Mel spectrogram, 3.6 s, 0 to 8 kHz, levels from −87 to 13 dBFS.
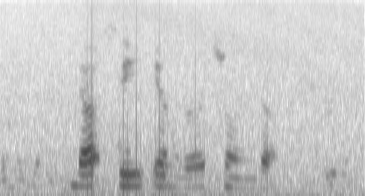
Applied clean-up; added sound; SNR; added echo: none; Ocean; 18 dB; none.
